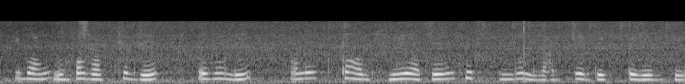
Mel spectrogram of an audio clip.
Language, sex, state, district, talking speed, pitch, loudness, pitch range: Bengali, male, West Bengal, Kolkata, 70 wpm, 240 Hz, -15 LUFS, 230-260 Hz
